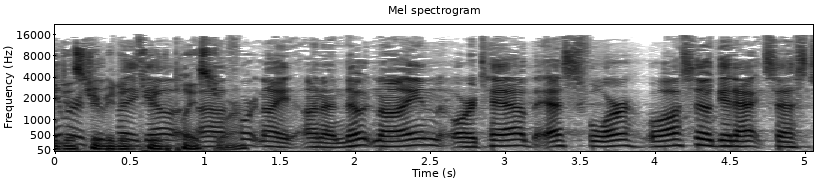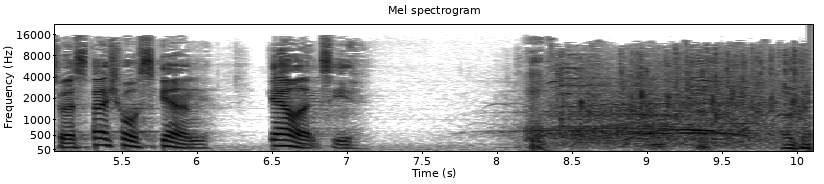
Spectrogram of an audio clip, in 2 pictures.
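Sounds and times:
speech: 0.0s - 7.2s, 8.2s - 8.6s, 10.0s - 10.1s
scattered audience applause at a Samsung Galaxy Note 9 launch event: 8.2s - 10.1s.

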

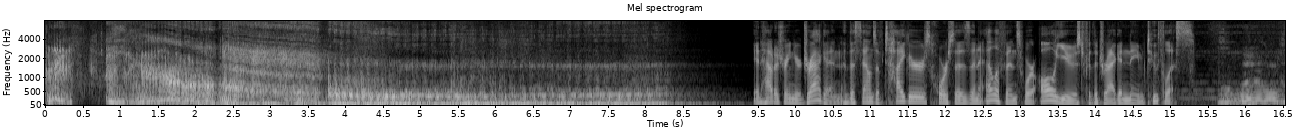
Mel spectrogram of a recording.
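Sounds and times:
pitched-down wiener dog growling as Rancor monster growl: 0.0s - 8.6s
speech: 9.5s - 16.5s.

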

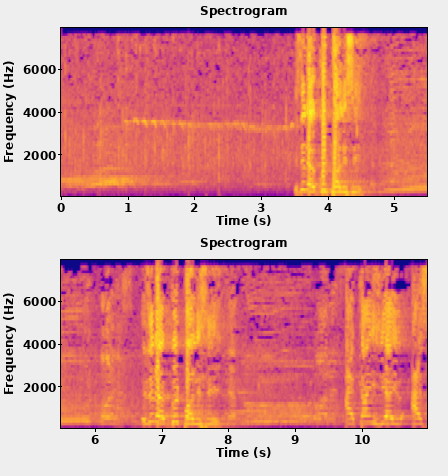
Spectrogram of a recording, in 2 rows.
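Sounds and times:
audience applause: 0.0s - 7.0s
speech: 3.5s - 4.6s, 6.7s - 8.0s, 9.8s - 10.9s.

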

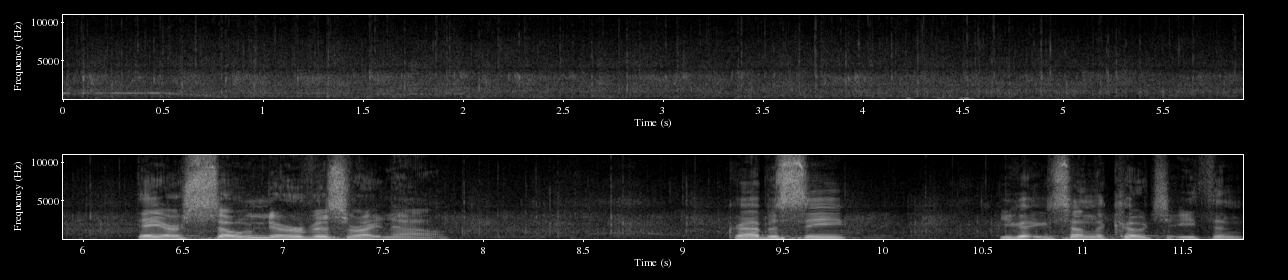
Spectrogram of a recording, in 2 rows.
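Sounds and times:
audience applause: 0.0s - 11.5s
speech: 6.3s - 8.0s, 9.2s - 9.9s, 10.6s - 11.7s.

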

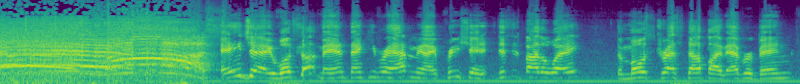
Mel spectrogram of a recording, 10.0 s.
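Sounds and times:
studio crowd cheering to welcome a guest onto a show: 0.0s - 2.8s
speech: 3.0s - 9.9s.

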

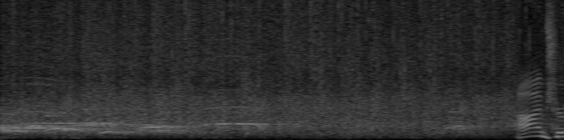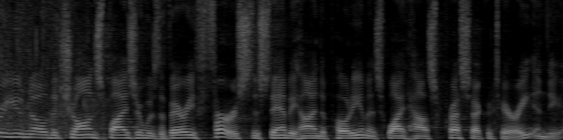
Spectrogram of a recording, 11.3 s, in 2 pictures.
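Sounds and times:
audience applause for the band: 0.0s - 6.8s
speech: 5.2s - 11.2s.

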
